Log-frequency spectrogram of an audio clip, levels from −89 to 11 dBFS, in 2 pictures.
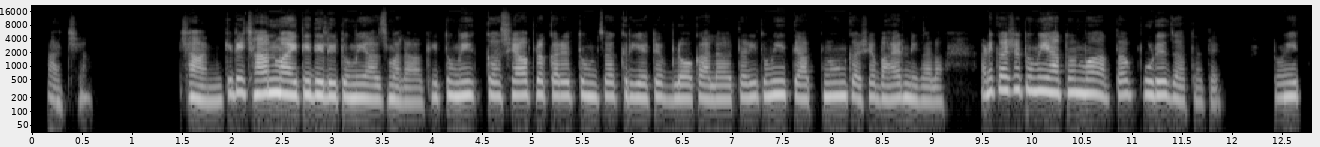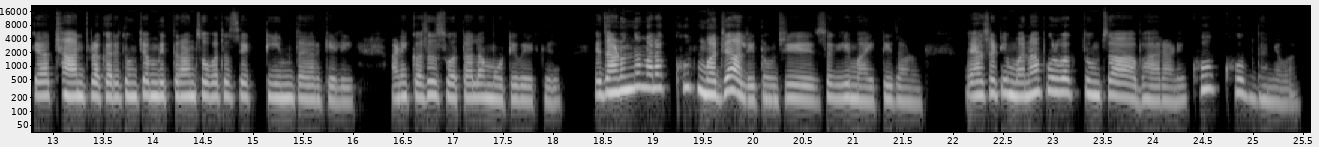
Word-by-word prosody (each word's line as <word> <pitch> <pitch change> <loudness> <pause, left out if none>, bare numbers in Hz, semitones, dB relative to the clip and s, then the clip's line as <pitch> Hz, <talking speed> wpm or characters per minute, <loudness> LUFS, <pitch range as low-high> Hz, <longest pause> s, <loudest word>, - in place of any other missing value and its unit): अच्छा. 180 +1 -13 1.0
छान, 185 -5 0
किती 255 +1 +2
छान! 245 +2 +7
माहिती 240 -2 +7
दिली 220 -2 +5
तुम्ही 200 -1 +3
आज 185 -2 -3
मला, 170 -2 -4
की 210 - -6
तुम्ही 225 0 +4 0.2
कशाप्रकारे 225 0 -1
तुमचा 215 -1 -1
क्रिएटिव 205 -1 -2
ब्लॉक 195 0 -2
आला 190 -1 -3
तरी 205 +1 -2
तुम्ही 230 +1 +4
त्यातून 215 +2 0
कसे 210 0 -5
बाहेर 195 +2 -2
निघाला. 180 -3 -3 0.4
आणि 250 +3 0
कसे 300 0 +2
तुम्ही 285 -1 +5
यातून 260 0 +4
मग 250 0 +5
आता 225 +2 -5 0.2
पुढे 230 -1 +3
जातात 175 -4 -9
ते. 155 - -12 0.6
तुम्ही 210 +2 0
इतक्या 225 +1 -3
छान 220 -1 +5
प्रकारे 215 -1 -1
तुमच्या 220 +1 0
मित्रांसोबतच 220 -1 -1
एक 210 -2 -4
टीम 200 -1 -1
तयार 190 -2 -5
केली. 170 -2 -8 0.4
आणि 200 +2 -2
कसं 220 +2 -1
स्वतःला 205 0 -3
मोटिवेट 185 -2 -4
केलं, 165 -2 -11 0.4
हे 235 - 0
जाणून 270 +4 +7
ना 345 - +3
मला 335 -1 +2
खूप 345 -2 -4
मजा 250 +2 +6
आली, 200 -9 +1
तुमची 190 -1 -4
सगळी 200 -1 -4
माहिती 180 0 -5
जाणून, 170 -3 -10 0.5
यासाठी 230 +3 -1
मनापूर्वक 260 +3 +2
तुमचा 230 -1 0
आभार, 180 -1 -6
आणि 175 0 -9
खूप-खूप 305 -7 -5
धन्यवाद! 170 -4 -10
215 Hz, 150 wpm, -21 LUFS, 190-235 Hz, 1.0 s, छान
